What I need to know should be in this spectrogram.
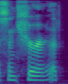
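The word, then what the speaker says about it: censer: Oh, it could be a censor, yeah. – It's a censure. That's the pronunciation.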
